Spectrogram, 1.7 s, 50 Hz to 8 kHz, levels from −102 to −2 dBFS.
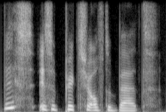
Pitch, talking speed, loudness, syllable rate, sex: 230 Hz, 250 wpm, -20 LUFS, 6.6 syllables/s, female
